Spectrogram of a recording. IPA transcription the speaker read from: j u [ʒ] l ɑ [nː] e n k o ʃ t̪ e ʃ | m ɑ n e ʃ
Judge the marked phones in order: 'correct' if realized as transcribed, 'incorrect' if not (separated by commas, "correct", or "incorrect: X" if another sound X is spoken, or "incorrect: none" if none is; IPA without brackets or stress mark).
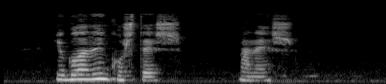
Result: incorrect: ɣ, incorrect: n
